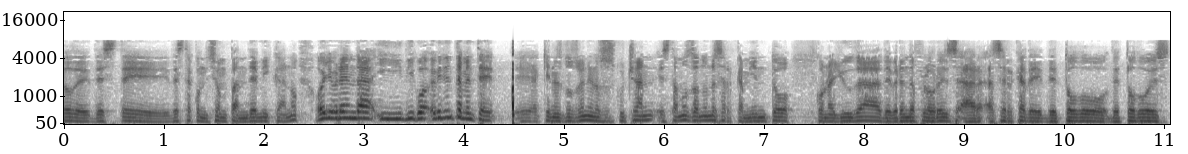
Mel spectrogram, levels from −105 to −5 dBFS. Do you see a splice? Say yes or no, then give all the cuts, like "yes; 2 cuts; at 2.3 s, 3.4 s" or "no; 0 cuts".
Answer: yes; 2 cuts; at 2.4 s, 7.5 s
